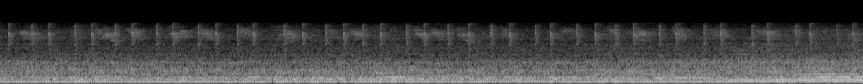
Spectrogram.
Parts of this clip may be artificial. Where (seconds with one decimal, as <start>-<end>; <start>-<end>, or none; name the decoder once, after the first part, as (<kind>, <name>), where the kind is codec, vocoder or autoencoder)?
4.9-5.4 (vocoder, BigVGAN v2); 7.4-7.9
